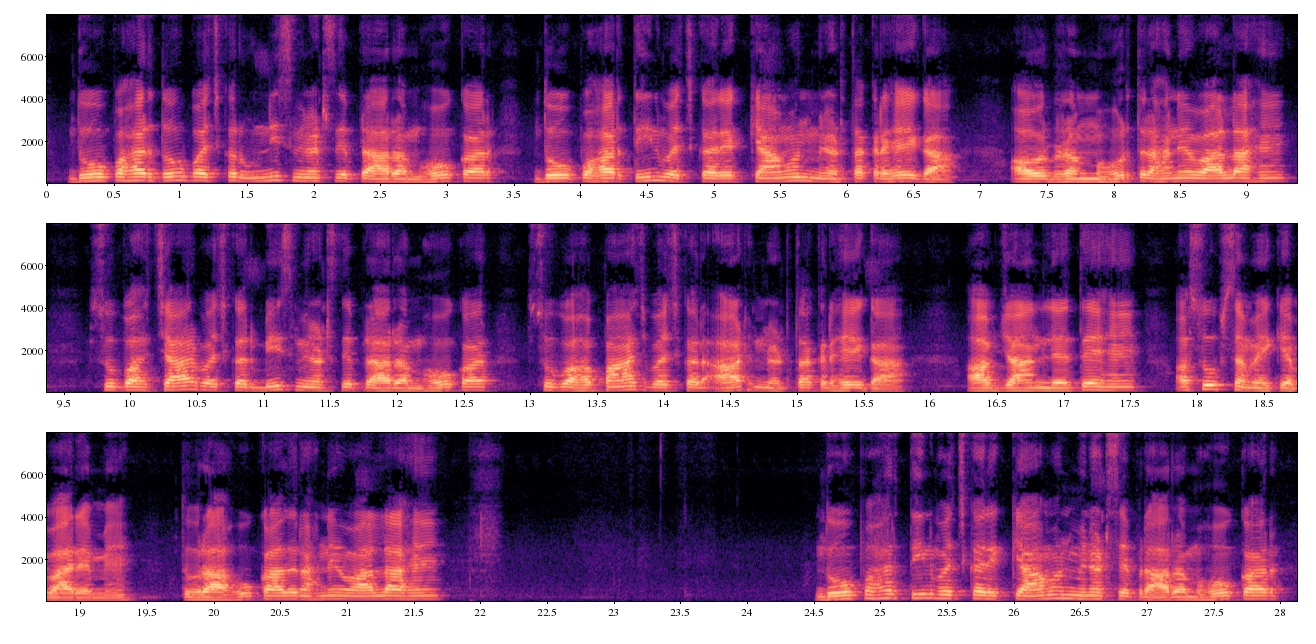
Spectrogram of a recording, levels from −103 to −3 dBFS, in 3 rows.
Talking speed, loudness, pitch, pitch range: 125 wpm, -18 LUFS, 140 Hz, 125-150 Hz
